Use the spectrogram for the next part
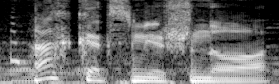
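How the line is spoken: Cynical shameless laughter. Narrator (Russian): маленькая ящерица, несколько склонная к цинизму, беззастенчиво расхохоталась

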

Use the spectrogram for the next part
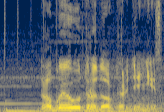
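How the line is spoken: Deep bass voice. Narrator (Russian): пробасил голос рядом

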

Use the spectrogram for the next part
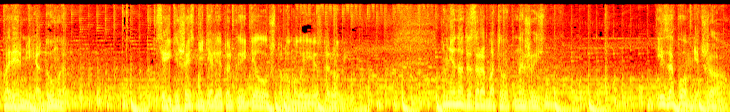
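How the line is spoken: Soft voice. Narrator (Russian): добавил таким же мягким голосом

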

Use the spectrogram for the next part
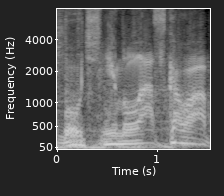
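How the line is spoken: Growled. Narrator (Russian): прорычал монгол

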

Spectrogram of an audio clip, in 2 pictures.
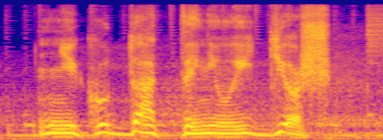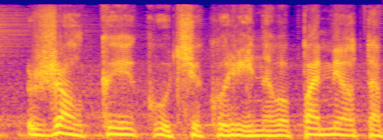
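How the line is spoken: Moaning. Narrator (Russian): простонала она

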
